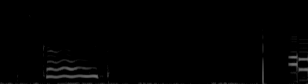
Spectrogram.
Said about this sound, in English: Oh my God, it's dialing. I'm so excited.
